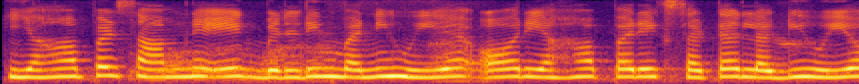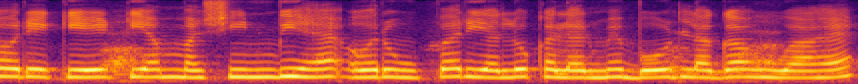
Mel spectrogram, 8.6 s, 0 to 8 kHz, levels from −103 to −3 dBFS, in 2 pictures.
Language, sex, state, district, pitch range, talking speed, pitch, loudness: Hindi, female, Uttar Pradesh, Budaun, 255-275 Hz, 195 wpm, 265 Hz, -13 LUFS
